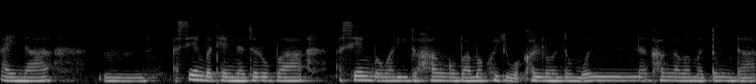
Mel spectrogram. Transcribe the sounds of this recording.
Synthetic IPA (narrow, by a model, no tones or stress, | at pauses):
ɐjnɐ | ɐseŋbɐtʰeŋnɐzɐɾubɐɐseŋbɐwaɾiduhaŋubɐmɐkʰojɡiwakʰɐlːondumunːɐkʰaŋːɐbɐmɐtuŋdɐ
